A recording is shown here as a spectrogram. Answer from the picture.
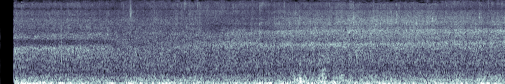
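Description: Heavy rain pouring down onto a flooded street, a steady dense hiss of drops hitting standing water and pavement. It starts suddenly a moment in.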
